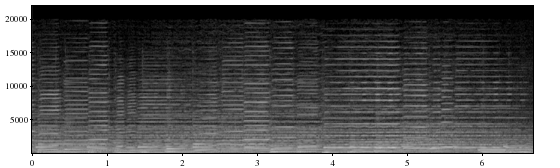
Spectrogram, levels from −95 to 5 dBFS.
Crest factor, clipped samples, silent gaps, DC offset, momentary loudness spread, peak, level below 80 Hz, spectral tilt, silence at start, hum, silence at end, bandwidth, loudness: 16 dB; under 0.1%; none; under 0.1%; 4 LU; -14 dBFS; -64 dBFS; -3.5 dB/octave; 0 s; none; 0 s; over 20 kHz; -29 LUFS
